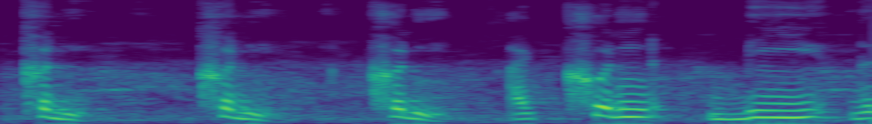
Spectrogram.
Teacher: Acá el couldn't, vamos a comer la L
